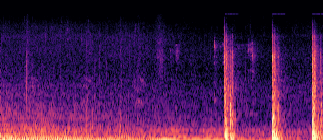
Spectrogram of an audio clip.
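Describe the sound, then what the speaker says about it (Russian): In the video game Vampyr, three loud, spaced knocks on a heavy wooden church door ring out over a low, steady droning ambience. "Вампир стучится в церковь."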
